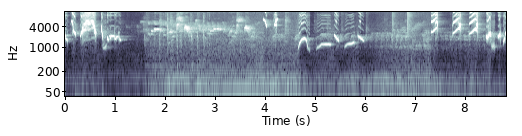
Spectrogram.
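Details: White-rumped shama, excited and flicking its tail, gives strong slurred whistles and a burst of rapid chips, then clicking notes over a low hum.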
